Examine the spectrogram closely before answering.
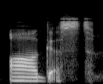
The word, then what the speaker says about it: August: so take your pick august i know this looks like ow or ow but it's just ah august the d e sounds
